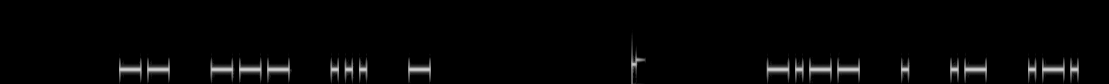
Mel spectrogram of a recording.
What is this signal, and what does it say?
Morse code, heard as a keyed tone, about 17 wpm, spaced as for 12 wpm, 700 Hz. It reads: MOST YEAR
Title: 2x Character Spacing - Top 200 Words - 17wpm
